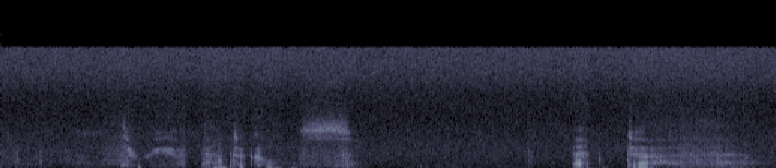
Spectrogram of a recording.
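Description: Playing cards rustle and tap as hands handle them.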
